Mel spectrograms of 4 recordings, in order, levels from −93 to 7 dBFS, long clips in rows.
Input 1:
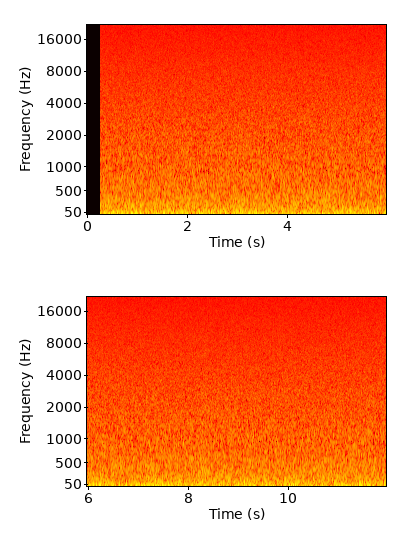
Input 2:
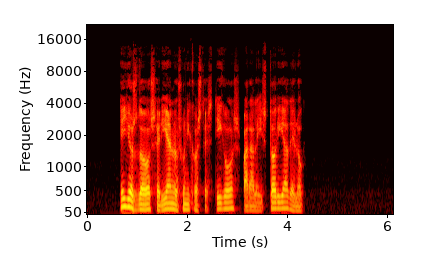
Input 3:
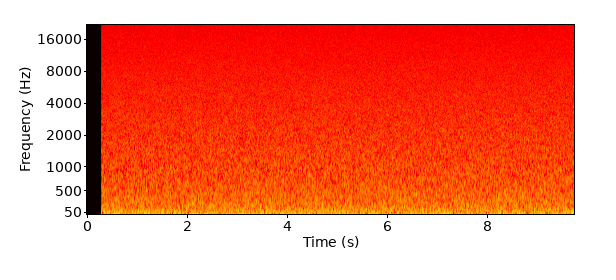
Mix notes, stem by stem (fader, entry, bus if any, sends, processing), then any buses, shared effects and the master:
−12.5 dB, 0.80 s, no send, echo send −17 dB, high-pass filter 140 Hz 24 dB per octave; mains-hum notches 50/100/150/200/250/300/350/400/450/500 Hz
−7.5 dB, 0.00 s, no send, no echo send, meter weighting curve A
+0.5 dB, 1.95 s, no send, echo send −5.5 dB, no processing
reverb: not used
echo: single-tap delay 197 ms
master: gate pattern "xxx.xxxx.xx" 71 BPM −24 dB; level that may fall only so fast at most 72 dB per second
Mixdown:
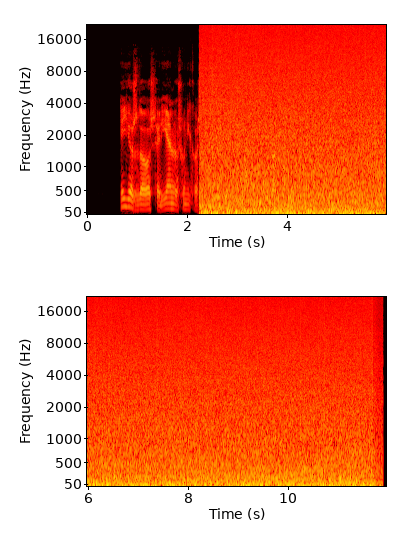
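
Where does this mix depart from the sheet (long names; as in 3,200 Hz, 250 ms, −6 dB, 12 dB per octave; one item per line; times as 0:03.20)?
stem 1: muted
master: missing gate pattern "xxx.xxxx.xx" 71 BPM −24 dB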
